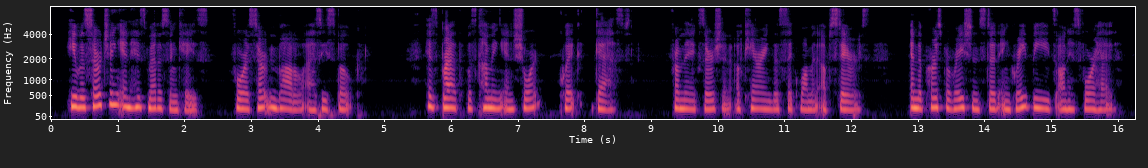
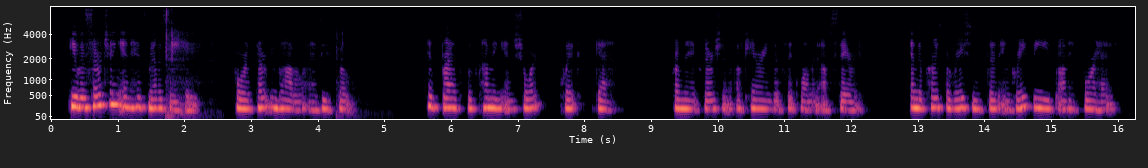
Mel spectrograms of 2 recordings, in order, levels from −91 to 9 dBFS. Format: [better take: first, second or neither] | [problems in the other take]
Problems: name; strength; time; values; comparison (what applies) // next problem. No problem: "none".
first | noise reduction (neural mask model DeepFilterNet 3)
